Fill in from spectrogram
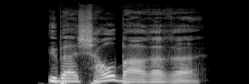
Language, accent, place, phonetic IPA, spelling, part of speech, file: German, Germany, Berlin, [yːbɐˈʃaʊ̯baːʁəʁə], überschaubarere, adjective, De-überschaubarere.ogg
- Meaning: inflection of überschaubar: 1. strong/mixed nominative/accusative feminine singular comparative degree 2. strong nominative/accusative plural comparative degree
